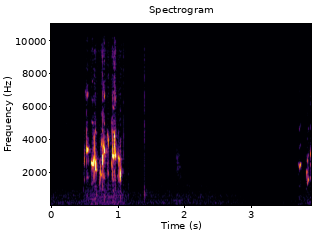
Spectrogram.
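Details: Bulbul singing a Mandalawi-style song for young birds to learn: a short, loud, chattering warble, a long silence, then the start of another phrase.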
